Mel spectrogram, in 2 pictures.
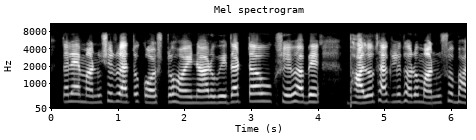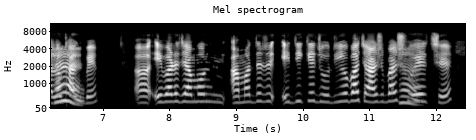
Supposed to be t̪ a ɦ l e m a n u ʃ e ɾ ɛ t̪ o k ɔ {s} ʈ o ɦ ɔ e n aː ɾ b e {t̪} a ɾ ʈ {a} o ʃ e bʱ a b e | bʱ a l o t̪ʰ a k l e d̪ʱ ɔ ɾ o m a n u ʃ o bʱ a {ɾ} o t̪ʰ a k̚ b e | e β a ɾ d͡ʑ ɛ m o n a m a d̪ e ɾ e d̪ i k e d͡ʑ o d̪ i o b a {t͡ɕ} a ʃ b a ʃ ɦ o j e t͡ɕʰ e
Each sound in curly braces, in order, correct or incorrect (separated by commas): incorrect, incorrect, correct, incorrect, correct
